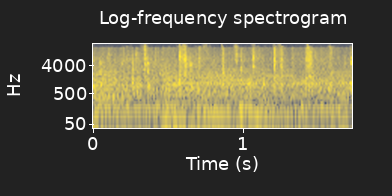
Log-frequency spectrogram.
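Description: Horse hooves clip-clop in a steady, unhurried rhythm, several distinct hits over a low continuous background rumble. Nobody speaks.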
